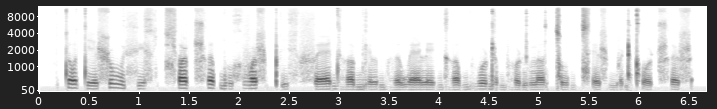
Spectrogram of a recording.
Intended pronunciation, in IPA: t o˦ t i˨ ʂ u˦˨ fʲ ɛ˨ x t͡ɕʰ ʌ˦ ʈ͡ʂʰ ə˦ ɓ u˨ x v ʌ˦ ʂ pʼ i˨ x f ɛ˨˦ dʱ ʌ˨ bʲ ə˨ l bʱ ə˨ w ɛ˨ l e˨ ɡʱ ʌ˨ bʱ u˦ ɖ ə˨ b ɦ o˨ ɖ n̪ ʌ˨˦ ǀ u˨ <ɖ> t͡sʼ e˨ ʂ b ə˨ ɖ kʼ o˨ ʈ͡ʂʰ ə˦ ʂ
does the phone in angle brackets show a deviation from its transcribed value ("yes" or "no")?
yes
